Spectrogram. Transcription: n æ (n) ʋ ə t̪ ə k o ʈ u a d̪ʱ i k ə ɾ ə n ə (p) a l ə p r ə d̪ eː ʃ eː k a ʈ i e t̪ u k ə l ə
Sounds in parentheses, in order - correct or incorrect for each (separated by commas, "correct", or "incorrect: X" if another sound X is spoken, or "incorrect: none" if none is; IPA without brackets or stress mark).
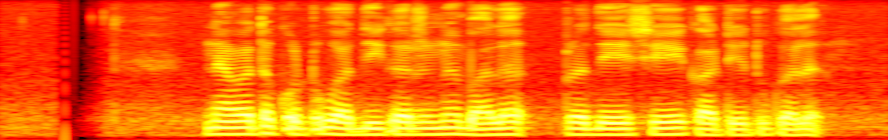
incorrect: none, incorrect: b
